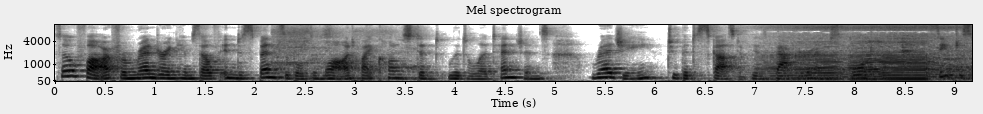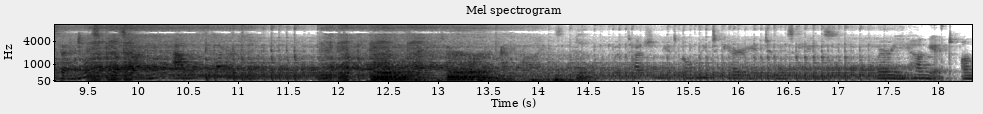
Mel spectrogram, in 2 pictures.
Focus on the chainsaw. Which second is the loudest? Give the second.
10 s.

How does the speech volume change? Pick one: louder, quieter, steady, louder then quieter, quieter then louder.
quieter.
